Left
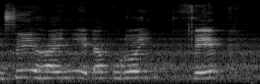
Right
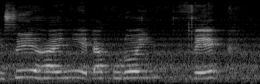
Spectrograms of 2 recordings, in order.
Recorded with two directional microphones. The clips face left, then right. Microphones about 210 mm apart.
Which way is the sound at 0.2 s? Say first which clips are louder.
Right 1 dB; 20° right (ahead or behind).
